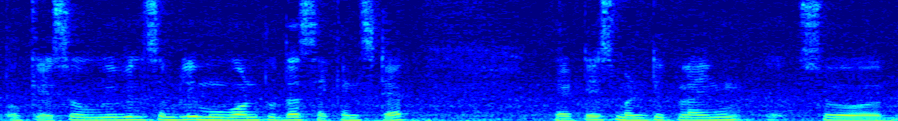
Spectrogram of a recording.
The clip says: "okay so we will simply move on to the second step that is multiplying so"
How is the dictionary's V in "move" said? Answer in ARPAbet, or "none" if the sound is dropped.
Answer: V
